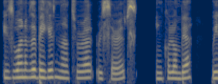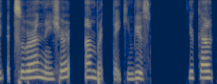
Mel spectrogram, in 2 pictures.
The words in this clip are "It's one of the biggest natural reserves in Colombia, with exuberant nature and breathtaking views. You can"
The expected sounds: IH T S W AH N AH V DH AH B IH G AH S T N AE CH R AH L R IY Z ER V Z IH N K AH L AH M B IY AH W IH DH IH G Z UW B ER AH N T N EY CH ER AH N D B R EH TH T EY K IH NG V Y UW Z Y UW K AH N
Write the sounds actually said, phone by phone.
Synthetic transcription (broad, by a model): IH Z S W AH N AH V DH AH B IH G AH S T N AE CH R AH L R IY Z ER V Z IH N K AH L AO M B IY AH W IH DH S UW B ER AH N N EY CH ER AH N B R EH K T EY K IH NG B Y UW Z Y UW K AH N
